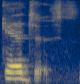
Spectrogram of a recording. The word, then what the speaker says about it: Guedes: Yeah, and just because we already asked him for his last name, then did not pronounce it at all. This is Dylan Guedes.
